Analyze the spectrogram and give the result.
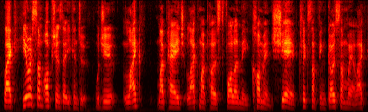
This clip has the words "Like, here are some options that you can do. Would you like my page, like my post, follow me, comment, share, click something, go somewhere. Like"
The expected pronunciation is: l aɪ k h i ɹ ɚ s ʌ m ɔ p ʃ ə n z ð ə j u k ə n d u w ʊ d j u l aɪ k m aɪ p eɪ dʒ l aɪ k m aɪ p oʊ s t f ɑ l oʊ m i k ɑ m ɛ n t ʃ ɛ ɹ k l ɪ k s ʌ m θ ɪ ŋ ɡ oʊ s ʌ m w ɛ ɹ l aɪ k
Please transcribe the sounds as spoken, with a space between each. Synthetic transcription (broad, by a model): l aɪ k h i ɹ ɚ s ʌ m ɔ p ʃ ə n z ð ə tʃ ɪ k ə n d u w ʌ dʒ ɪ l aɪ k m aɪ p eɪ dʒ l aɪ k m aɪ p oʊ s t f ɑ l oʊ m i k ɑ m ɛ n t ʃ ɛ ɹ k l ɪ k s ʌ m θ ɪ ŋ ɡ oʊ s ʌ m w ɛ ɹ l aɪ k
